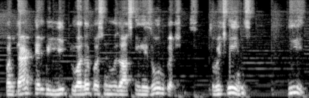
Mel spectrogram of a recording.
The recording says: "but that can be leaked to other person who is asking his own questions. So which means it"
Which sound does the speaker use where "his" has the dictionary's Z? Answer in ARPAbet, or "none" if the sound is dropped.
Z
